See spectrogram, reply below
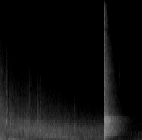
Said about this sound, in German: Das Klatschen muss ich dann rausnehmen, das war mhm. zu laut.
